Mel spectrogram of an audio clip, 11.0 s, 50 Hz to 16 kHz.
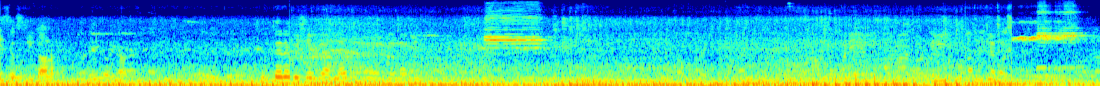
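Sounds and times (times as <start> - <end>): traffic engine rumble: 0.0 - 11.0
voices: 6.2 - 11.0.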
